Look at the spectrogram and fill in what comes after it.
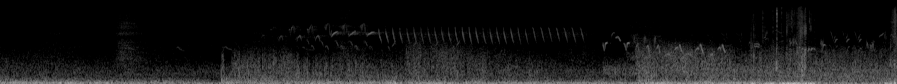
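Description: Birds chirping, with a rapid high trill in the middle, over a steady low rumble of outdoor ambience.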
